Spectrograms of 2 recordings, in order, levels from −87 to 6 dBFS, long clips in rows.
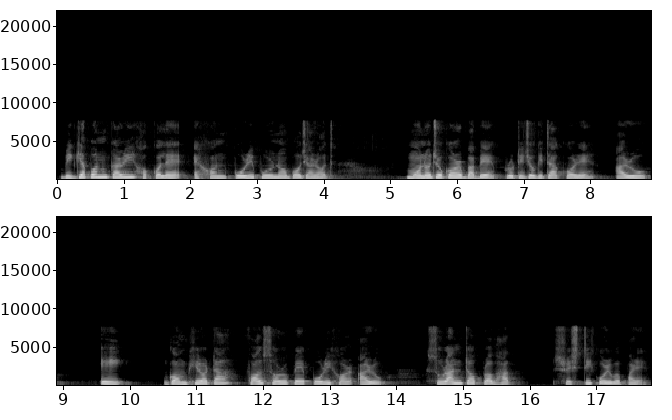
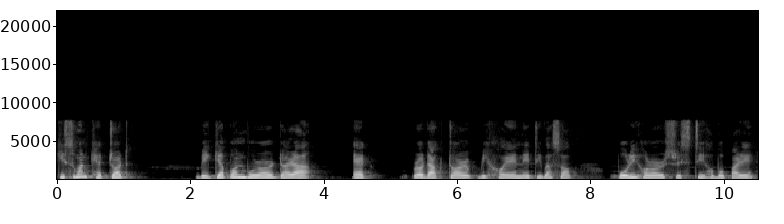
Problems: none marked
